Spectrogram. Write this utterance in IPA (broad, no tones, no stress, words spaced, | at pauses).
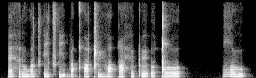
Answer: ɛhəɾuwɔ t͡sʼit͡sʼibø qʰɔǁyɦɔqɛ høpʼøʔo ǃo | ʁu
